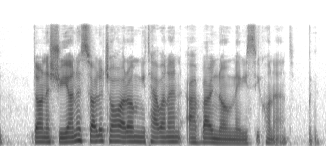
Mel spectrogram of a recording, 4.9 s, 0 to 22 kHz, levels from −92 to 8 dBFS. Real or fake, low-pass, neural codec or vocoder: fake; 10.8 kHz; codec, 24 kHz, 0.9 kbps, WavTokenizer, small release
